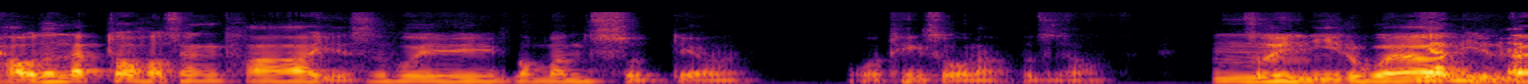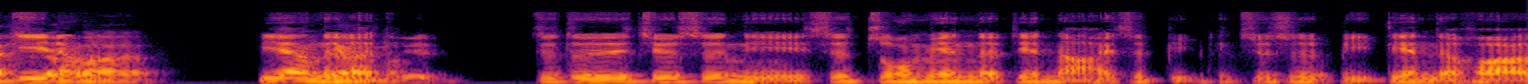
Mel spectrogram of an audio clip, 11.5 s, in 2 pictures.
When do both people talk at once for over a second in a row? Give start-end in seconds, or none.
4.7-6.2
